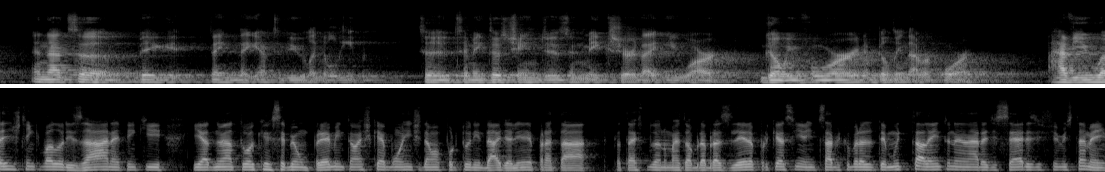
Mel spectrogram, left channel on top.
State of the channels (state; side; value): different; both; correlation 0.00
